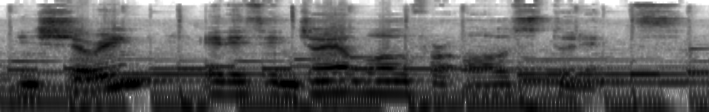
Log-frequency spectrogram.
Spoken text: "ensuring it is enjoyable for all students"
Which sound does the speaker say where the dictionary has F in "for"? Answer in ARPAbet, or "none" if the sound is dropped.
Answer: F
